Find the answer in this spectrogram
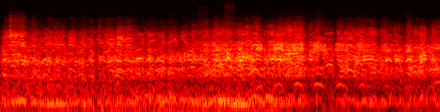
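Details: Backyard Toulouse geese calling as a group: raspy, nasal honks come about three per second in an uneven stream, many birds overlapping into a constant noisy din.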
